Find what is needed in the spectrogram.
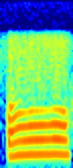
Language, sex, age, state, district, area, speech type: Manipuri, female, 30-45, Manipur, Chandel, rural, conversation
